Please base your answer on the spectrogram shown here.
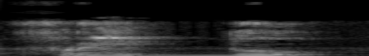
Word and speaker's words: friddu: raddoppiamento di consonante, cioè la D semplice, non cacuminale, si raddoppia e diventa friddu, friddu. Quindi è giusto questa pronuncia friddu, no friddu. Ecco, lì è sbagliato, la pronuncia sarebbe sbagliata la pronuncia cacuminale.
